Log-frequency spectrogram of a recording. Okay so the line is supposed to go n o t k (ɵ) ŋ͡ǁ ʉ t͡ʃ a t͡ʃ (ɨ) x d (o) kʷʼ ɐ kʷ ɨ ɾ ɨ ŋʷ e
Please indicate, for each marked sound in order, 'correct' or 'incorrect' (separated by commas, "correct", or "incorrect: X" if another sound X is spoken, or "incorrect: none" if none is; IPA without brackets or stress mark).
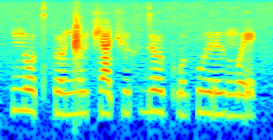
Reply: correct, incorrect: ʉ, incorrect: ɵ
